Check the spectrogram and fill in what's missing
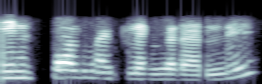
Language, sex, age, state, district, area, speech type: Telugu, female, 30-45, Telangana, Medak, urban, conversation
